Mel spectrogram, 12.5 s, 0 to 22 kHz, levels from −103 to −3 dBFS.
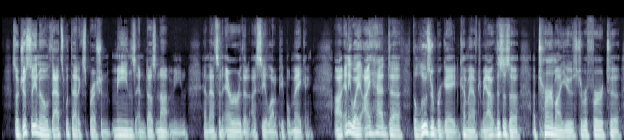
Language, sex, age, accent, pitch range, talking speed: English, male, 40-59, American, 95-120 Hz, 225 wpm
